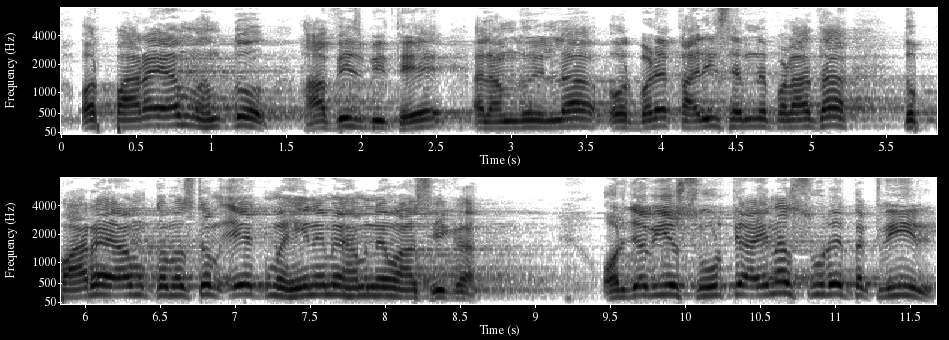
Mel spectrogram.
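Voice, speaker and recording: A man preaching a sermon in a mosque, telling stories and slowly chanting recitation examples. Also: sits high. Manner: storytelling, slows to chant Quran recitation examples. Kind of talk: religious sermon. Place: large echoing mosque hall. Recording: echoey hall reverb.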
